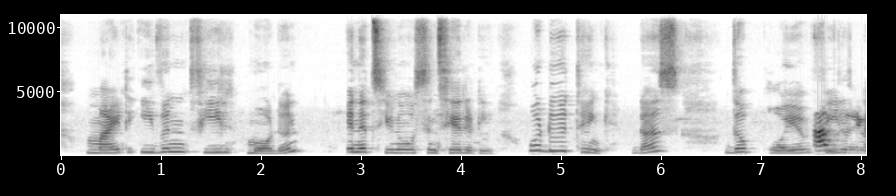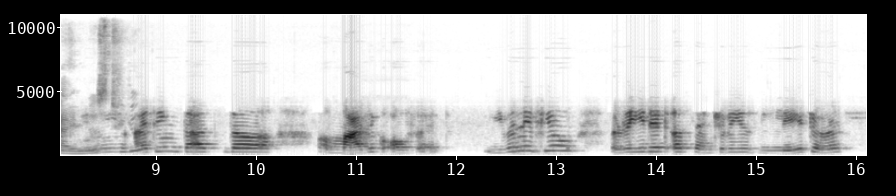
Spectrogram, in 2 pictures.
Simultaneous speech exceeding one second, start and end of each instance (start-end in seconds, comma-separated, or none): 7.7-8.9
